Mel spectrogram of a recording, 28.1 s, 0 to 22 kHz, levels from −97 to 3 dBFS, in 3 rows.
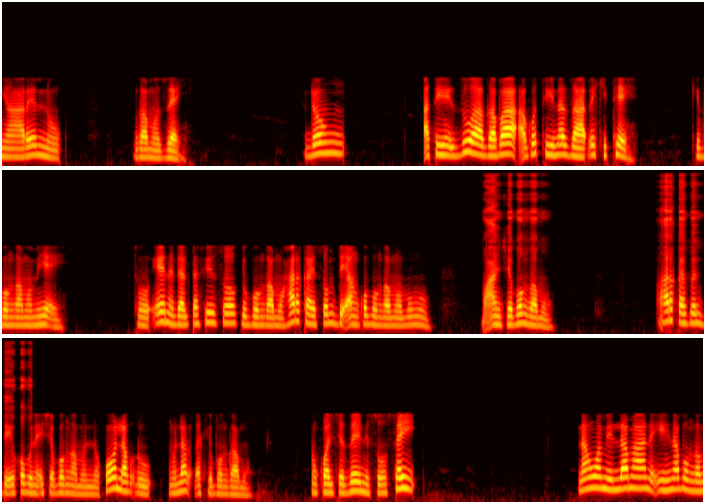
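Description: Imaging from sample-and-hold upsampling runs from 15.65 to 19.12 s, ending just before "nei she bo". The speech was raised from an 8 kHz rate to 44.1 kHz by simply repeating each sample, with no smoothing filter to remove the mirrored spectrum. The first image fills the band from 4 kHz to 8 kHz at about 17 dB below the speech, heard as a bright metallic fizz that rises and falls with the talker and slides opposite to the pitch.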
